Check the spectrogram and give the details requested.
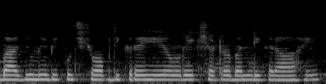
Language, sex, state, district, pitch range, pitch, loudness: Hindi, female, Bihar, Purnia, 215-225 Hz, 215 Hz, -29 LUFS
